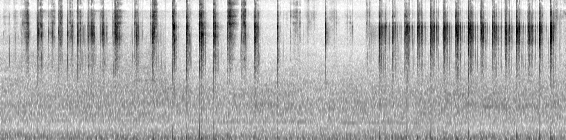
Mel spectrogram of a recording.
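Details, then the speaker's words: Jeep Gladiator, right passenger-side tensioner pulley removed after months of under-hood squealing and spun by hand: sharp, uneven clicking rattle. Bearings suspected bad; the new pulley is silent. "I don't know whether you can hear the rattling noise but that's probably the bearings going bad"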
